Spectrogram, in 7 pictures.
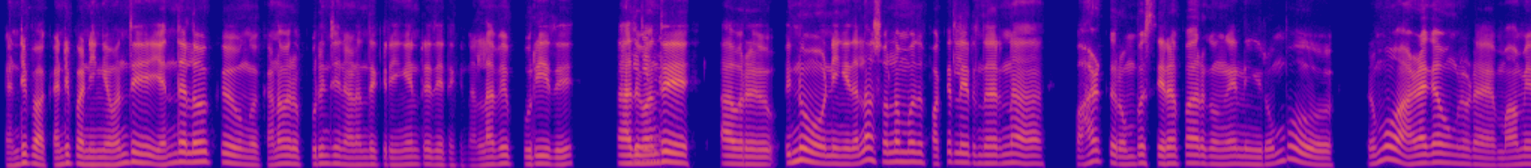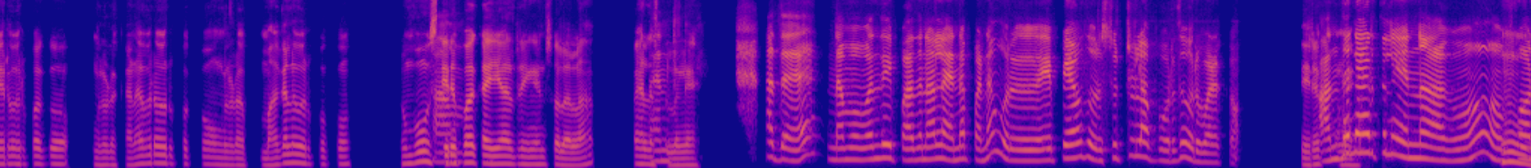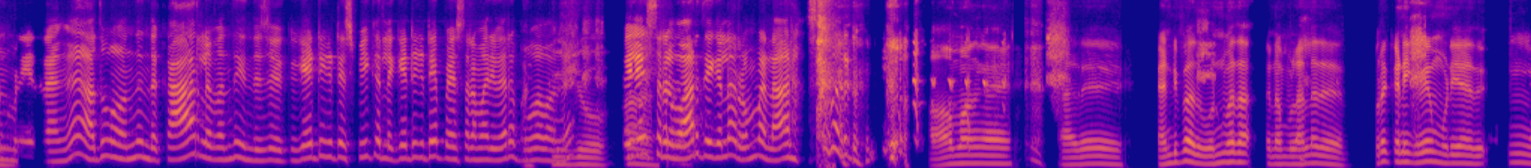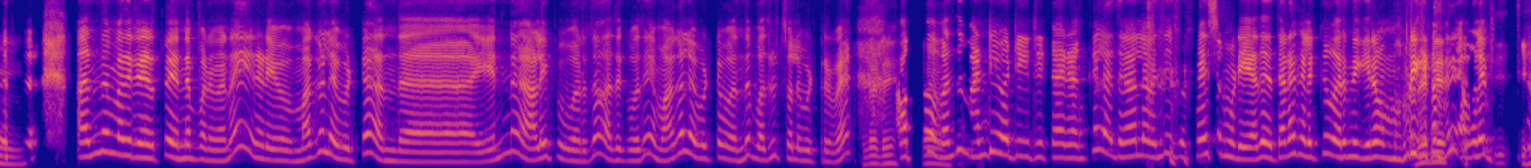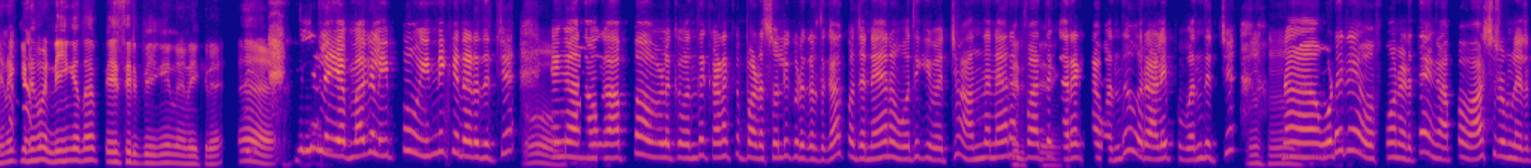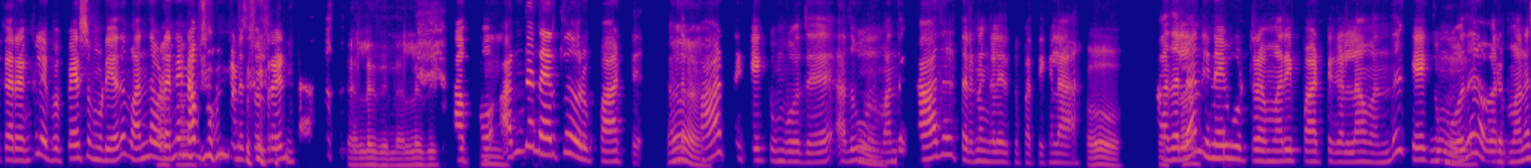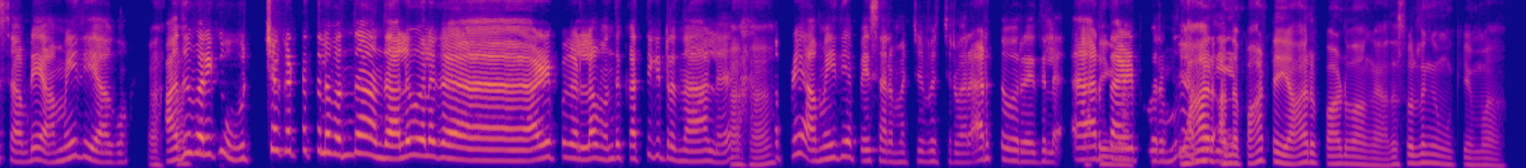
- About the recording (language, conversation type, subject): Tamil, podcast, ஒரு பெரிய பிரச்சினையை கலை வழியாக நீங்கள் எப்படி தீர்வாக மாற்றினீர்கள்?
- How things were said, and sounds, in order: other noise; tapping; other background noise; in English: "ஸ்பீக்கர்ல"; laugh; laughing while speaking: "ஆமாங்க. அது கண்டிப்பா அது உண்மதான். நம்ளால அத புறக்கணிக்கவே முடியாது. ம்"; laughing while speaking: "ரொம்ப நாராசமா இருக்கும்"; laugh; laughing while speaking: "அந்த மாரி நேரத்துல என்ன பண்ணுவேன்னா"; drawn out: "அந்த"; laugh; laughing while speaking: "அடடே! எ எனக்கு என்னமோ நீங்க தான் பேசிருப்பீங்கன்னு நினைக்கிறேன். ஆ"; laughing while speaking: "அப்டிங்கற மாரி அவளே பேசி"; laugh; laughing while speaking: "இல்ல, இல்ல என் மகள் இப்போ இன்னைக்கு நடந்துச்சு. எங்க"; in English: "கரெக்டா"; in English: "வாஷ் ரூம்ல"; chuckle; laughing while speaking: "ஃபோன் பண்ண சொல்றேன்ட்டா"; drawn out: "அலுவலக"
